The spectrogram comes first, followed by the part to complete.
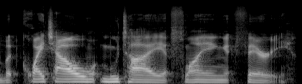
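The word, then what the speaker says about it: Kweichow Moutai: And this is, I'm going to butcher the pronunciation, but Guaichao Mutai Flying Fairy. Guaichao Mutai.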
